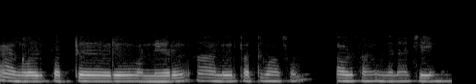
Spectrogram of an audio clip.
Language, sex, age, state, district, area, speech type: Malayalam, male, 45-60, Kerala, Kozhikode, urban, conversation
